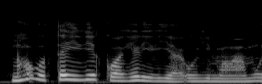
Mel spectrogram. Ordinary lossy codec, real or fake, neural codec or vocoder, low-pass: none; fake; autoencoder, 48 kHz, 128 numbers a frame, DAC-VAE, trained on Japanese speech; 10.8 kHz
